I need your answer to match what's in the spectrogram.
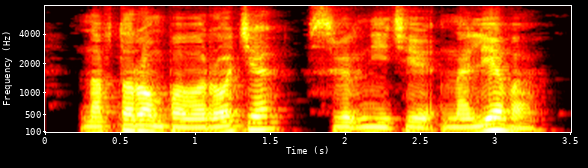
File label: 2nd Left, Russian male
